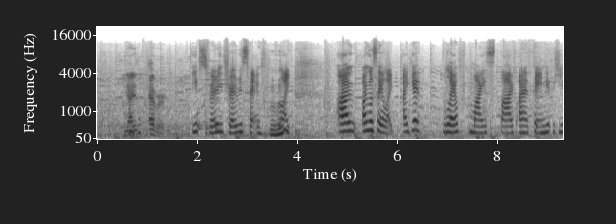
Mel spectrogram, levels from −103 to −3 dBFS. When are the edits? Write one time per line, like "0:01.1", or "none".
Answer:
0:01.7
